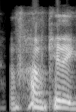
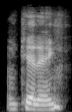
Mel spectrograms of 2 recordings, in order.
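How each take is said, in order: First: Laughing, higher and louder. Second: Said in the usual way. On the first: Real, not acted. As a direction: laugh through the retraction.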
